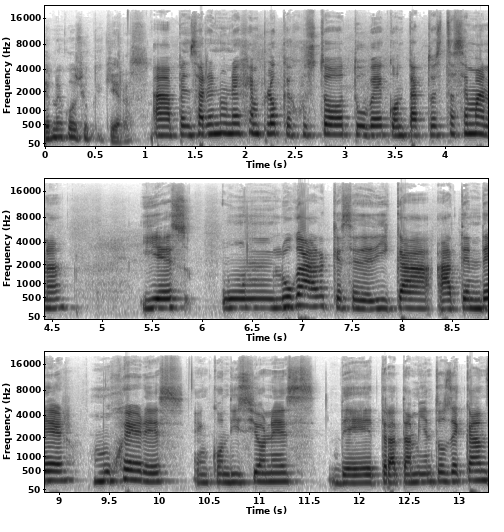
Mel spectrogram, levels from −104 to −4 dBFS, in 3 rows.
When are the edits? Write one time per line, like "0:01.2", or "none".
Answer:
0:01.1
0:08.3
